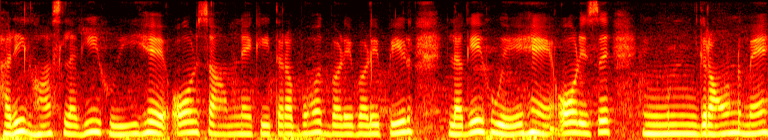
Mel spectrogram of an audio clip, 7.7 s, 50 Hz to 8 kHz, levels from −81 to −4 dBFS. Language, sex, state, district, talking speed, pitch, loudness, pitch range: Hindi, female, Bihar, Madhepura, 155 wpm, 195 Hz, -15 LUFS, 185-210 Hz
